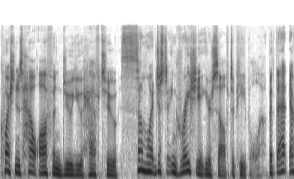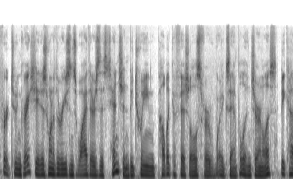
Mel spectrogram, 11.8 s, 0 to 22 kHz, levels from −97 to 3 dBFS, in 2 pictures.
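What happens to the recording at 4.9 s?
Nothing goes wrong at 4.9 s: the speech there comes through intact, carried by the Opus call path with its normal band-limited sound topping out around 12 kHz.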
